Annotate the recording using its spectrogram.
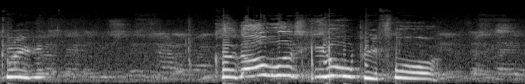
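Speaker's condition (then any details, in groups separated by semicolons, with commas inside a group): Cerebral palsy; speech hard to understand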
